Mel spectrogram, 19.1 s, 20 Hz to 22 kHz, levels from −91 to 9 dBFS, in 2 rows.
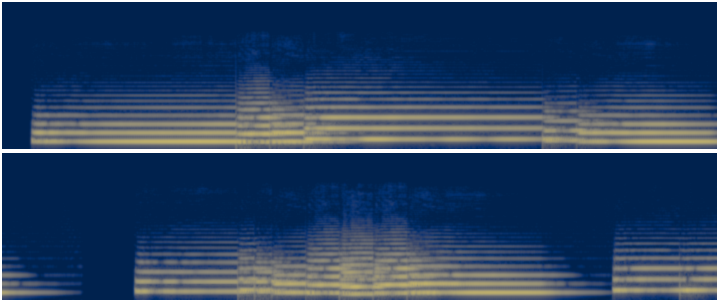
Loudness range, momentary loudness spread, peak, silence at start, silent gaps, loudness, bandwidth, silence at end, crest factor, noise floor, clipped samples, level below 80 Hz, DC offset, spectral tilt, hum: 7 LU; 10 LU; -6 dBFS; 0.4 s; 10.63-11.13 s; -20 LUFS; 2.6 kHz; 0 s; 14 dB; under -90 dBFS; under 0.1%; -68 dBFS; under 0.1%; -11 dB/octave; none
